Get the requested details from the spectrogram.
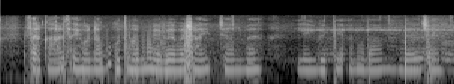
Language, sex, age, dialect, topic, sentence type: Maithili, female, 18-24, Eastern / Thethi, banking, statement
